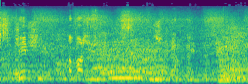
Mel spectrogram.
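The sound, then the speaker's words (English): Cattle moo in the pens at an annual fat stock show and sale: loud, overlapping, drawn-out lowing that fills the whole moment without a break. “We have our annual fat stock show and sale. Fat premium stock. Cattle.”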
